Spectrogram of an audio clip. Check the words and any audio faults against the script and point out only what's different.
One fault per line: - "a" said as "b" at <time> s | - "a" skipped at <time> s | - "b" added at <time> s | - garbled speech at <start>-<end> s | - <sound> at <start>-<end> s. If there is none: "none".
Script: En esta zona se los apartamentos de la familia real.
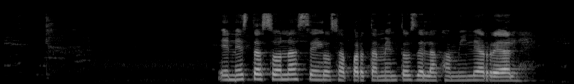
none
